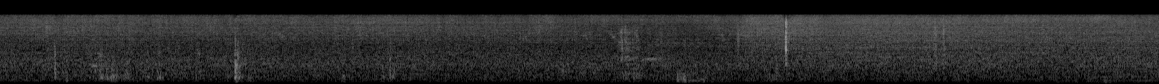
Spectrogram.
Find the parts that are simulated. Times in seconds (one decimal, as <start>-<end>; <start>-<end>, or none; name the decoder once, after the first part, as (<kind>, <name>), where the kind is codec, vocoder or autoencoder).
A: 0.0-8.3 (vocoder, Vocos); 9.2-11.1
